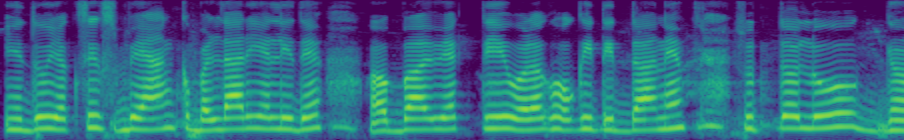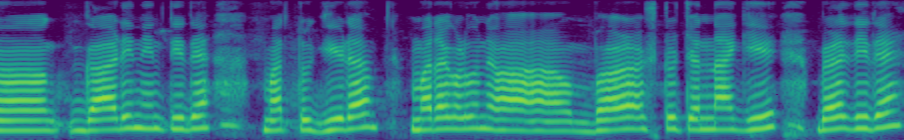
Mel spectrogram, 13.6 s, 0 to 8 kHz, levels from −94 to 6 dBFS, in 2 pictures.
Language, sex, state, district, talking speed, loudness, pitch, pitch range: Kannada, female, Karnataka, Bellary, 80 wpm, -16 LUFS, 245 Hz, 225-255 Hz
